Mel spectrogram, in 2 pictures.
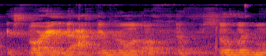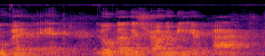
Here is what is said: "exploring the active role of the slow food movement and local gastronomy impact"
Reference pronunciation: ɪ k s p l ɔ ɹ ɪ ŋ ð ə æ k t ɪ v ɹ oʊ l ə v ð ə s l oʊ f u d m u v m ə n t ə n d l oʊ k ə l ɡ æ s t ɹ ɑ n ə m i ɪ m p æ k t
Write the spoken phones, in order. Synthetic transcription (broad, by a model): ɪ k s p l ɔ ɹ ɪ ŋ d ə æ k t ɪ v ɹ oʊ l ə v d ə s oʊ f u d m u v m ə n t ə n d l oʊ k ə l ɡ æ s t ɹ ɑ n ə m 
